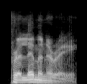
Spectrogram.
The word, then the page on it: preliminary: British English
